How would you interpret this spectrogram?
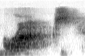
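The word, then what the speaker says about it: Brach's: the logo it says please ask for b-r-o-x that's in case you don't speak German and you don't know how to pronounce this German name Brax and if you don't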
